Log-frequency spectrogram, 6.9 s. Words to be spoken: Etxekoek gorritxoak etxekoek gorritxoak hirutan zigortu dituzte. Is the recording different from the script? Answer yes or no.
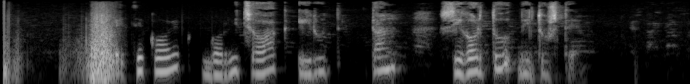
yes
